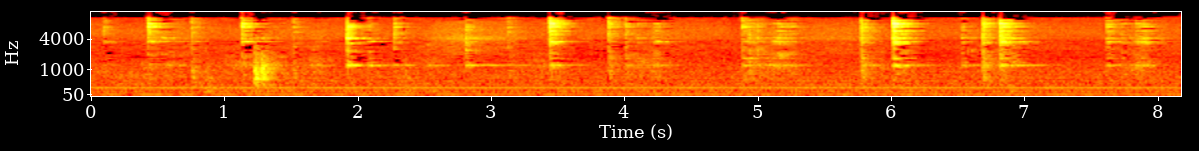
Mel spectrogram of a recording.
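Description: A spoon stirring sugar into hot water, clinking irregularly against the sides of the container, a dozen or so clinks, some ringing briefly: the sugar being dissolved into a syrup.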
